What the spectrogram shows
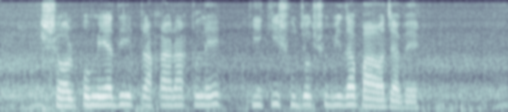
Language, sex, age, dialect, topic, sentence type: Bengali, female, 41-45, Standard Colloquial, banking, question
